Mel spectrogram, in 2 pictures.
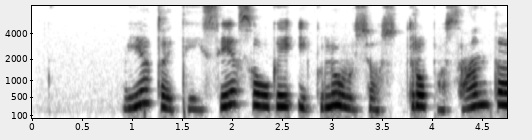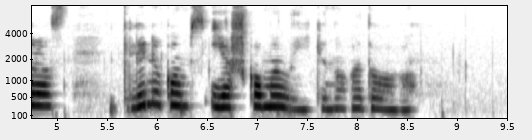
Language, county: Lithuanian, Tauragė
